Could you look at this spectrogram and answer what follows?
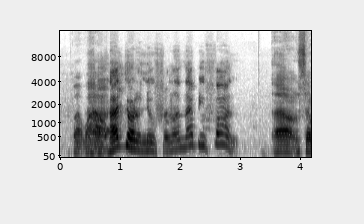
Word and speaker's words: Newfoundland: And Newfoundland rhymes with understand. So Newfoundland.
